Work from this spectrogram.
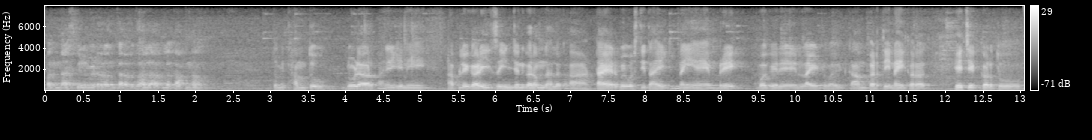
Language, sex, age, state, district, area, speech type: Marathi, male, 18-30, Maharashtra, Akola, rural, spontaneous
